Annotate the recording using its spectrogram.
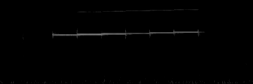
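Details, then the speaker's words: A high-pitched electronic warble with a steady tone lasting about 1.5 seconds as an 11-year-old brain cancer survivor switches on the Kangaroo Joey pump for G-tube feeding: the normal start-up tone of the feeding pump. "so now we're going to turn on the joey pump it makes a really funny noise actually"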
